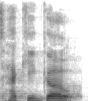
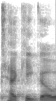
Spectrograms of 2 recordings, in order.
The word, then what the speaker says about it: TekyGo: combat both of those concerns and it's called techie go and joining us on the line to chat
